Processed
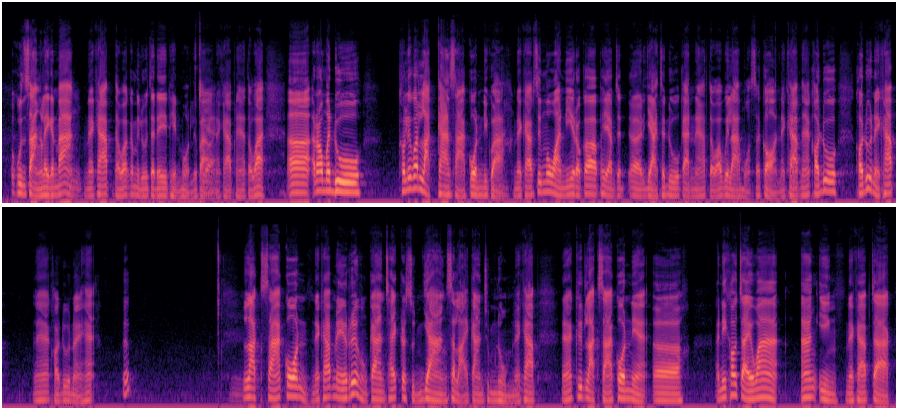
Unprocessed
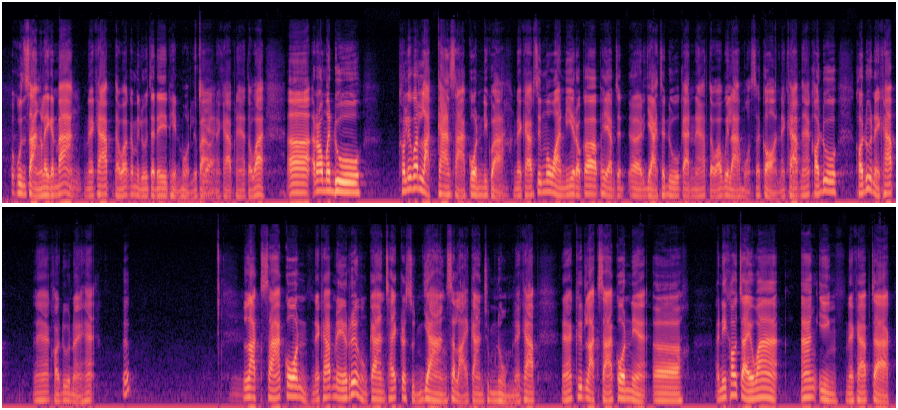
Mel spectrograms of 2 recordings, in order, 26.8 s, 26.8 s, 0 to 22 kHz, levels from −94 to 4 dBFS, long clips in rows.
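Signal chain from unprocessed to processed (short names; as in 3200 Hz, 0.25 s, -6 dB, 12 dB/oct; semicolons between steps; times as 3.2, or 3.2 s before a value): 14.18–14.6 LPF 5600 Hz 12 dB/oct; gain -8.5 dB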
